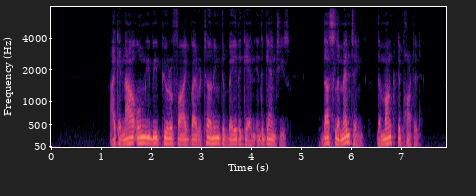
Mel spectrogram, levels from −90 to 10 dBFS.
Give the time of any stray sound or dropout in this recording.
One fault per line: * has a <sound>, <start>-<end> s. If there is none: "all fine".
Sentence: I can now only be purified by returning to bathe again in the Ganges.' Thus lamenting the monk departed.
all fine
